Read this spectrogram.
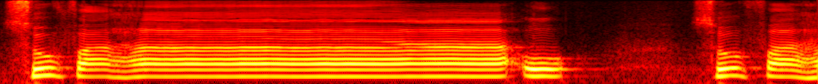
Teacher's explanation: Panjangnya jangan lupa 4 sampai 5 harokat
